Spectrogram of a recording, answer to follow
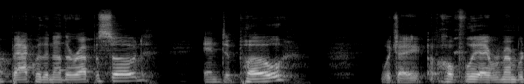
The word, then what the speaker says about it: Depau: here we are back with another episode and depot which i hopefully i remember to pronounce that correctly uh you want to introduce yourself for everybody uh sure my name's dapo originally from bountiful utah like north salt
